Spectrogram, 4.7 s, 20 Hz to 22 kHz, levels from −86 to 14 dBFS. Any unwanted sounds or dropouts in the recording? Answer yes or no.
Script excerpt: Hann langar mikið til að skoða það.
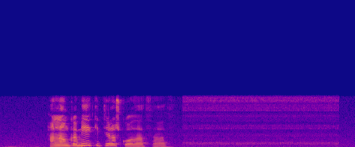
no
